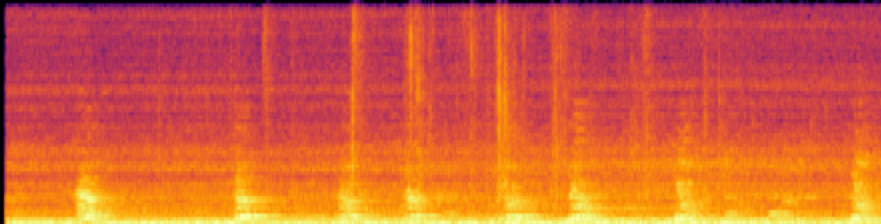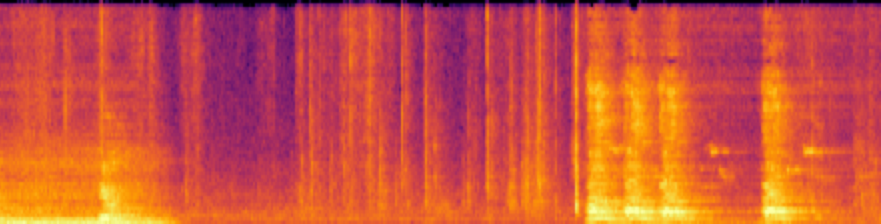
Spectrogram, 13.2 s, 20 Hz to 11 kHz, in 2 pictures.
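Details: Litter of Bodie/Mattie puppies, 28 days old, still sleepy before dinner after napping in a wire crate in their freshly cleaned pen, an animal-noise CD playing. Short high yelps come about every half second over a low steady rumble, then near silence, then rustling.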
